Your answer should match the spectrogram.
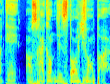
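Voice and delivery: soft unvoiced whisper. Kid whispering to siblings about scary stories. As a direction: whisper the plan.

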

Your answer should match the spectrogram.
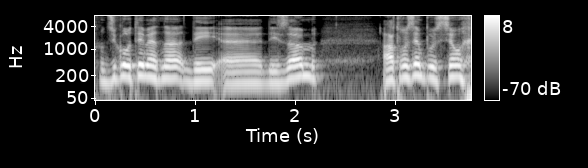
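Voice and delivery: ordinary delivery

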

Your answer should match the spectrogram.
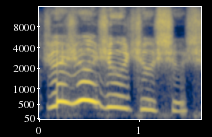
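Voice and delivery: chou crié fort qui s'éteint. Real, not acted. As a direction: crier dans le micro puis baisser. L'enfant crie fort au micro. (enfant qui crie dans le micro)

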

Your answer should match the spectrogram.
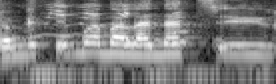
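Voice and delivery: high laughing mouse plea; squeaky voice, giggling through it; fluttering cries for help. Pretend. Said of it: "est-ce qu'ils crient pendant qu'ils sont en cage".

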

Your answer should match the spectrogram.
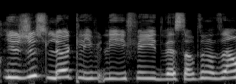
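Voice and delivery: ordinary delivery

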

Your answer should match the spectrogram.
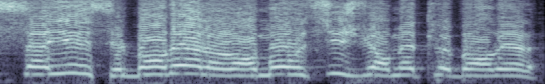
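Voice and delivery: loud, high-pitched rant; irritated outburst. Acted. Guest tells off the hosts for interrupting, angry outburst. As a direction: blow up at the interruption.

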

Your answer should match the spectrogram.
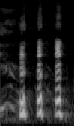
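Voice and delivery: quick amused laugh at herself; a brief self-amused chuckle; a small real laugh; short laugh. Real, not acted. Laughs at own realization.

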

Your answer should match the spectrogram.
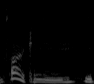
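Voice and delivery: quiet inner curse. Retold or imitated. Coach's inner thought.

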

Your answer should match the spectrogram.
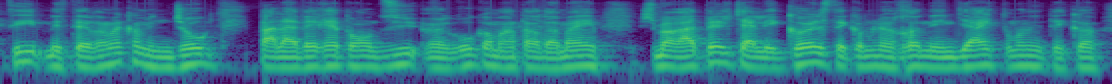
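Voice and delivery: ordinary talk, nothing marked

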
